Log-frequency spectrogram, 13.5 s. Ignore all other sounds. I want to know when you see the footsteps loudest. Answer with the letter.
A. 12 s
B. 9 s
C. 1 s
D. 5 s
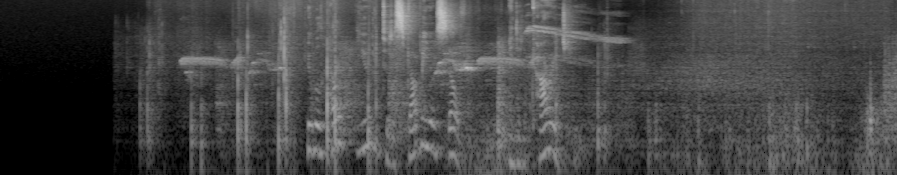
D.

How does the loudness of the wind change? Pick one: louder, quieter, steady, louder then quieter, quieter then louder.
quieter then louder.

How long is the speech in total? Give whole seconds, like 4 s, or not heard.
4 s.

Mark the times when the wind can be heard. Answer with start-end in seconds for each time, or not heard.
6.9-13.4.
